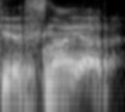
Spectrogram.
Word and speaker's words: Snaiad: Is that how you pronounce it? Mm-hmm. It's this... Yes, Snaiad.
